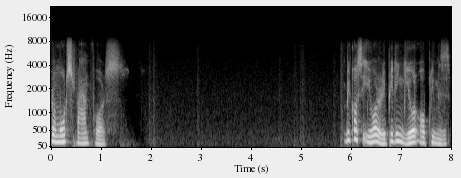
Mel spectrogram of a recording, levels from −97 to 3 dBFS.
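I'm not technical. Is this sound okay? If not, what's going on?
No. There's a brief echo leak: a faint, delayed copy of the speech, about 0.3 s late, at 0.22 to 0.35 s and again, even fainter, at 7.03 to 7.09 s. It's a separate repeat, not room reverberation, likely from a loudspeaker's sound getting back into the microphone.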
